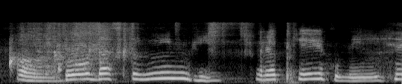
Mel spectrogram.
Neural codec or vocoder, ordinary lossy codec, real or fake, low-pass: codec, 32 kHz, 1.9 kbps, SNAC; none; fake; 7.2 kHz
